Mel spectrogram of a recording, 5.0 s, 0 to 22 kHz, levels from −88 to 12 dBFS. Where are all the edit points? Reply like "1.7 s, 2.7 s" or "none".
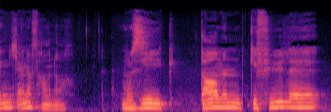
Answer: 1.7 s, 3.6 s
